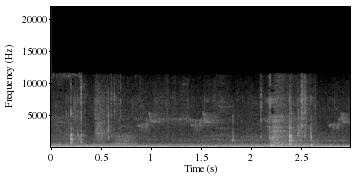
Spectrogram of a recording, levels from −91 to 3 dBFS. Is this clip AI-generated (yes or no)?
no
